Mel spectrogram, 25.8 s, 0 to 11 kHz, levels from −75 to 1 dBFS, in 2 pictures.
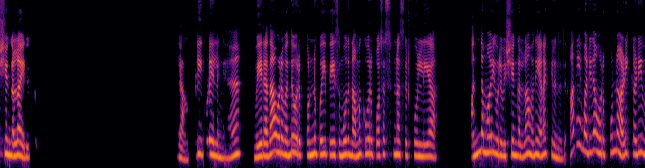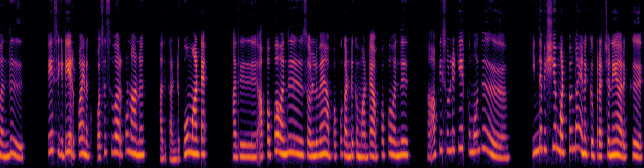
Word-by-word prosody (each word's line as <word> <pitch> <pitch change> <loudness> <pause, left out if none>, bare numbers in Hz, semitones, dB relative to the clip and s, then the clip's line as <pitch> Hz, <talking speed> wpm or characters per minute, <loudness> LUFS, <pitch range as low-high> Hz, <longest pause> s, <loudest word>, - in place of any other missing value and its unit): விஷயங்கள்லாம் 265 -3 +5
இருக்கு. 215 +1 -9 2.8
இல்ல 220 - -3
அப்படி 285 +11 -5
கூட 280 +1 +1
இல்லைங்க. 215 -4 -1 0.6
வேற 240 +3 +6
ஏதாவது 315 +4 +5
ஒரு 300 - +2
வந்து 265 +5 +2
ஒரு 260 - +1
பொண்ணு 260 +2 +3
போய் 275 +1 +2
பேசும்போது 260 +1 +2
நமக்கு 275 +4 -1
ஒரு 275 - -1
பொசஸிவ்னெஸ் 275 +1 -3
இருக்கும் 250 0 -4
இல்லையா? 235 -1 +1 0.8
அந்த 295 +7 +2
மாதிரி 320 0 +1
ஒரு 260 - +1
விஷயங்கள்லாம் 255 +2 +1
வந்து 275 +2 +1
எனக்கு 285 +2 -2
இருந்தது. 195 -5 -4
அதே 475 +7 -3
மாதிரி 315 -2 +1
தான் 345 -3 +1
ஒரு 280 - -1
பொண்ணு 335 +2 -3
அடிக்கடி 280 +3 -1
வந்து 240 +5 -1 0.7
பேசிக்கிட்டே 330 -4 +1
இருப்பா. 280 0 -5
எனக்கு 250 -2 -2
பொசஸிவா 315 +7 -3
இருக்கும். 315 +3 -6
நானு 265 -2 +3 0.4
அத 190 - -5
கண்டுக்கவும் 220 - -2
மாட்டேன். 280 -1 +5 0.6
அது 235 +1 -3 0.4
அப்பப்போ 275 +6 -2
வந்து 290 +2 +2 0.3
சொல்லுவேன். 255 +4 +3
அப்பப்போ 240 +2 -10
கண்டுக்க 245 +1 -1
மாட்டேன். 230 +1 +1
அப்பப்போ 265 +4 -8
வந்து 255 +2 +2 0.6
அப்படி 280 +7 -5
சொல்லிட்டே 365 +2 -2
இருக்கும்போது, 340 +1 -6 1.0
இந்த 345 +4 +1
விஷயம் 400 0 +1
மட்டும் 375 +5 -2
தான் 405 -4 0
எனக்கு 285 -2 +1
பிரச்சனையா 260 +3 +4
இருக்கு. 240 +3 -3
275 Hz, 140 wpm, -23 LUFS, 245-305 Hz, 2.8 s, வேற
